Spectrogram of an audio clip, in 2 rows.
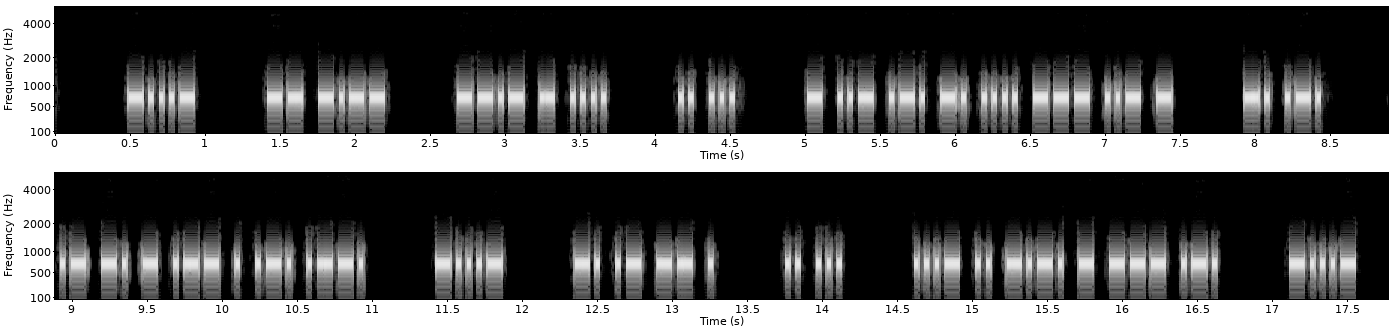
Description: Morse code, heard as a keyed tone, about 36 wpm, 700 Hz. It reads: <BT> MY QTH IS TURNHOUT NR ANTWERP <BT> NAME IS VICTOR <BT>
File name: UK MASTER QSOs TRAINING / 35WPM / UK MASTER QSOs 0033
